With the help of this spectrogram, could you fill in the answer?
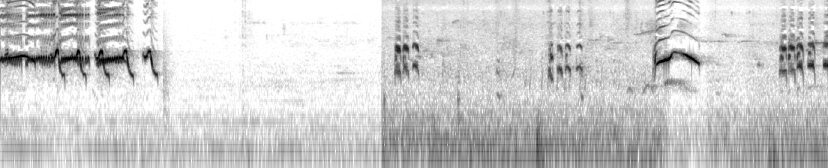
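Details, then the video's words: Black-throated laughingthrush wild-style song, played for training caged birds: a short series of dipping whistles, a long quiet pause, then scattered whistled phrases over a rising background rumble. "Khướu Hót giọng rừng NHIỀU GIỌNG"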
